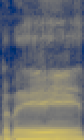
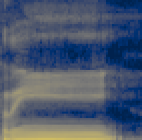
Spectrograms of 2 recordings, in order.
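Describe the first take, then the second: First: The vowel sounds like e. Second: The vowel sounds close to i. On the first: The speaker calls it wrong. "bukan re" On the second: The speaker calls it right. "tapi ri, agak mendekati i"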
